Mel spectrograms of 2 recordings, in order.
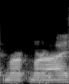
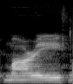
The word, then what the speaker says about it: Marai: Yeah, so I would say, yeah, Marai. Some people say Mari, so it depends maybe where you're regionally from, but yeah. So, right. So I'm going to call it the Marai because I like that name.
